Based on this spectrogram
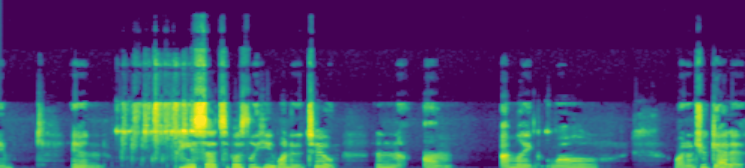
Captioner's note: rattling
